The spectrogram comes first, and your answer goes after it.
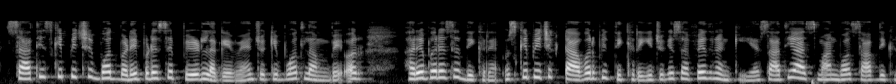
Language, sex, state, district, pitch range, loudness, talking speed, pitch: Hindi, female, West Bengal, Dakshin Dinajpur, 220-290 Hz, -15 LUFS, 270 wpm, 245 Hz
